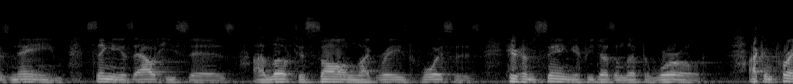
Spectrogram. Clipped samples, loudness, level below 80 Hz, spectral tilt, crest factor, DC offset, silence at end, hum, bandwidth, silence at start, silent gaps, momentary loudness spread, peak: under 0.1%; -32 LUFS; -64 dBFS; -8 dB/octave; 18 dB; under 0.1%; 0 s; none; 16 kHz; 0 s; none; 14 LU; -14 dBFS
